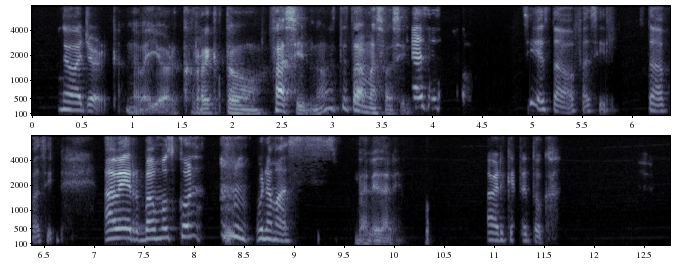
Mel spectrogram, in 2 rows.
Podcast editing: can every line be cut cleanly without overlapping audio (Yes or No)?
Yes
